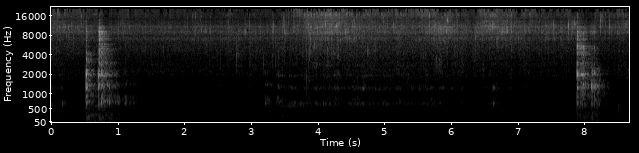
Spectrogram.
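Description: Cherry tomatoes, including brown cherry tomatoes, sizzle softly in a pan alongside vegetables, with a quiet steady frying hiss and two sharper clatters of stirring near the start and end.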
